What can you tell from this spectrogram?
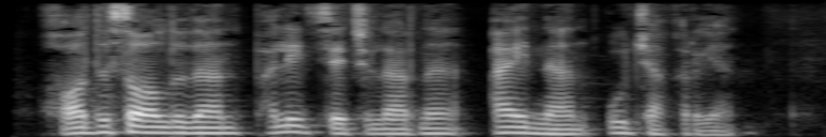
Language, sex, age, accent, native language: Uzbek, male, 12-17, Toshkent viloyati, Kazakh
